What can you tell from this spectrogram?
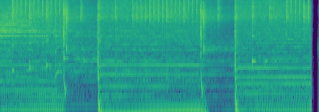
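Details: Heavy drum hits and sustained bass tones form a short musical sting, ending in a sudden cut to silence.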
